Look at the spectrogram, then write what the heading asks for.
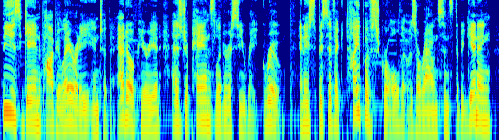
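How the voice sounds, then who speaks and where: A man narrates a scripted video essay in documentary style. His voice sits at a middle pitch, and faint music plays behind him. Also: lively intonation, a little fast, few pauses. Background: background music.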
